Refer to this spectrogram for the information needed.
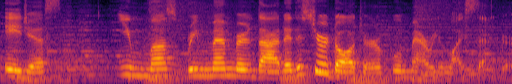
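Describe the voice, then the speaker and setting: A woman playing a measured, deliberate male duke in an amateur radio drama, with some hesitation. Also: lowish voice, music in the background, lightly acted. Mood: measured, judging. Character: calm male duke, ruler and judge, measured.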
